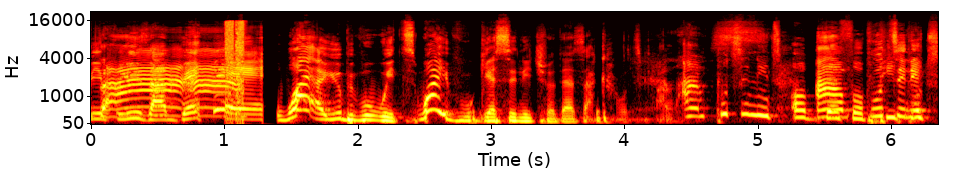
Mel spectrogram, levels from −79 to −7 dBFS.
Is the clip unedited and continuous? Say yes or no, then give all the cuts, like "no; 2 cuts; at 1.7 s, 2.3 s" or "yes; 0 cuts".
no; 1 cut; at 1.3 s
